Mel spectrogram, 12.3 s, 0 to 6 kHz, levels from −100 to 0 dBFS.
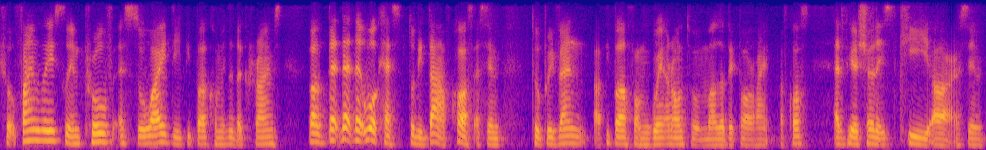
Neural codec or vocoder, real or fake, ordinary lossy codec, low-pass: codec, 16 kHz, about 1 kbps, DyCAST, with the encoder's durations; fake; Opus, 24 kbps; 5.4 kHz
